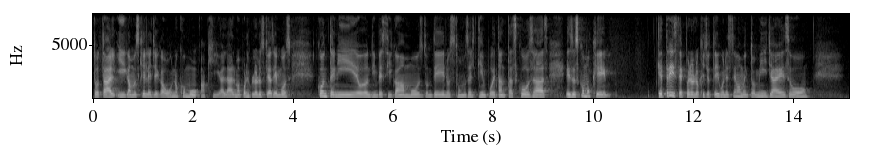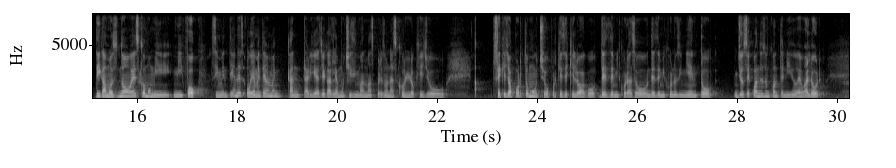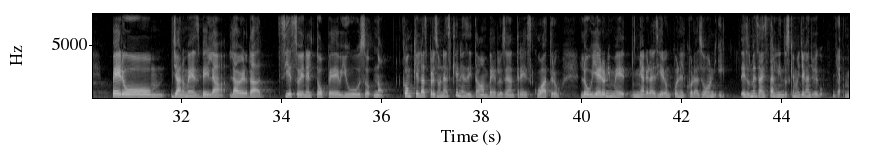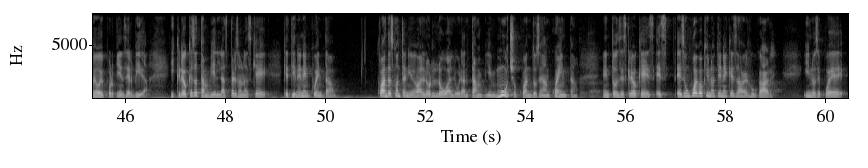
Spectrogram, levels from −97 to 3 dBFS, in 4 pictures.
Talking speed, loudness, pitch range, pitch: 190 wpm, -37 LUFS, 175-205 Hz, 190 Hz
